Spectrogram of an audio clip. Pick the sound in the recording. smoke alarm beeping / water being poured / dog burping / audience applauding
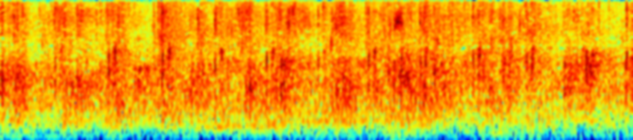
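audience applauding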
